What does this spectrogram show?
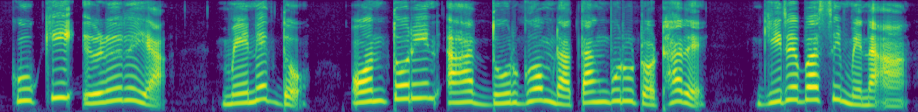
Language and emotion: Santali, neutral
